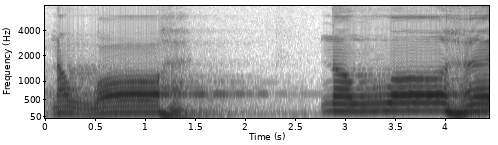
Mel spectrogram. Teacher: lam jalalah karena didahului fathah maka kita baca tafkim atau tebal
